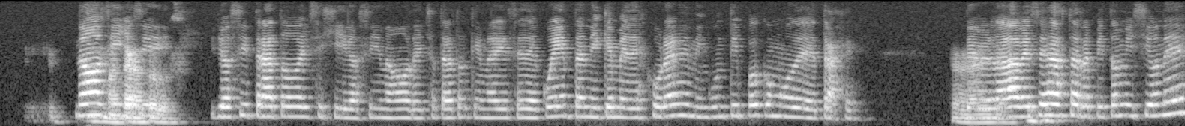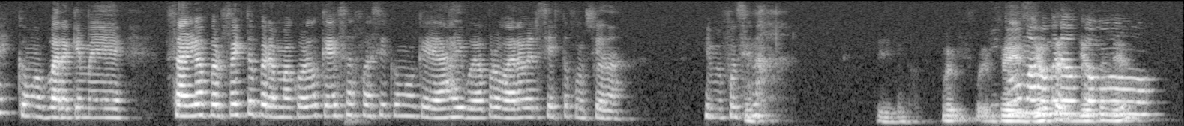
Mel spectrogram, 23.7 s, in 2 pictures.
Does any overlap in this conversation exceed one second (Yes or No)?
Yes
